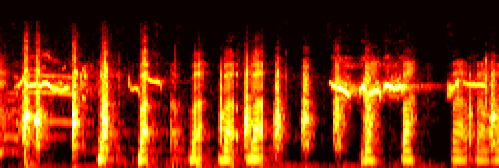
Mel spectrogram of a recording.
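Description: A rapid run of clucks and squawky calls from chickens close by, fairly loud and choppy, with no talking.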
